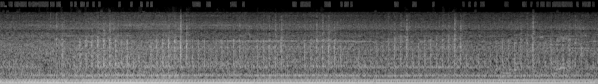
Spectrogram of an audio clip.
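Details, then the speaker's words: Mitsubishi Evo engine, ticking noise that persisted after changing lifters and progressed: deep heavy metallic knock about three per second under a steady idle; metal shavings found in the oil pickup, owner suspects a spun rod bearing. "I really was trying to deny it the whole time, but I knew it started sounding like a rock knot. So I immediately just stopped driving the car and I went to pretty much take out the oil pan."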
